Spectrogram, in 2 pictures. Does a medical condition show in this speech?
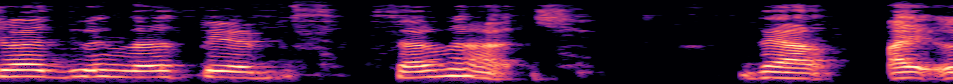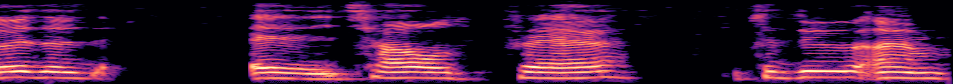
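Yes: dystonia, secondary to encephalitis; slight speech impediment.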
